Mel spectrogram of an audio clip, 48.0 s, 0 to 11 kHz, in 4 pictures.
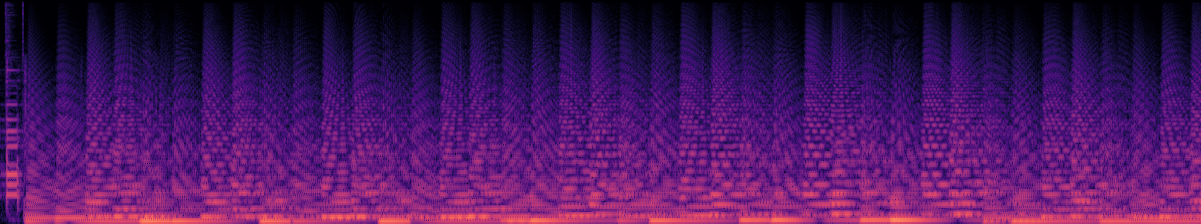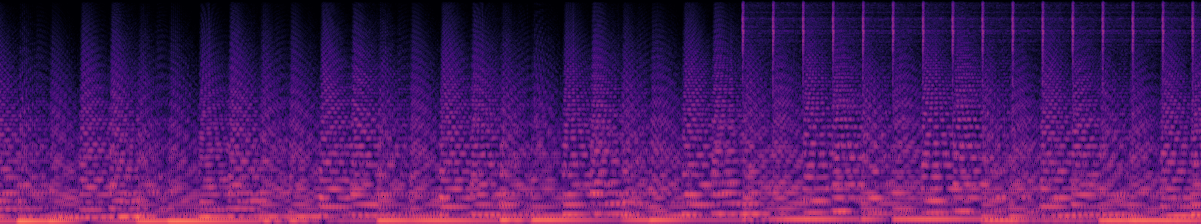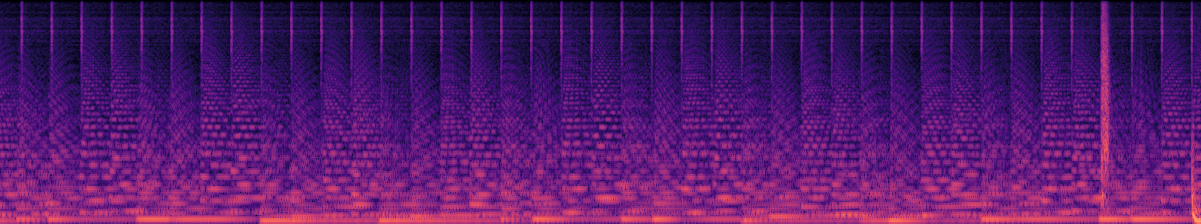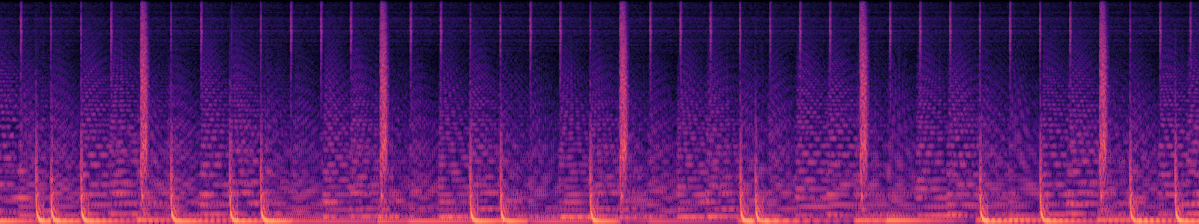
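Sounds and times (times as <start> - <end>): synthesizer music with heavy bass: 0.0 - 48.0
crisp high ticks: 19.4 - 26.1, 40.8 - 44.8, 45.8 - 48.0
drum machine beat: 19.4 - 26.1, 34.4 - 35.3, 36.0 - 40.2, 40.8 - 45.0, 45.8 - 48.0.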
